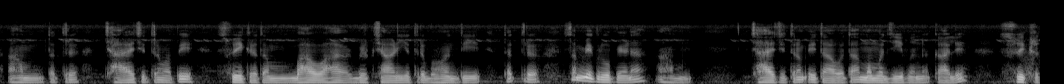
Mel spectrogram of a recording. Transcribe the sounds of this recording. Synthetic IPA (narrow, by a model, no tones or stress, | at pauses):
ɐɦɐmt̪ɐt̪ɾɐ | t͡ʃʰaːjɐt͡ʃit̪ɾɐmɐpi | sʋiːkɾɪt̪ɐmbʱɐɦʋɐɦɐɾbɾɪkʃaːɳ̃ijɐt̪ɾɐbʱɐʋɐnt̪i | t̪ɐt̪ɾɐsɐmjɐkɾoːpeːɳ̃aɐɦɐm | t͡ʃʰaːjɐt͡ʃit̪ɾɐmʔeːt̪aːʋɐt̪aːmɐmɐd͡ʒiːʋɐnkaːle | swiːkɾɪt̪ɐ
